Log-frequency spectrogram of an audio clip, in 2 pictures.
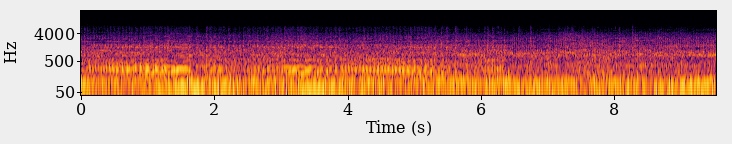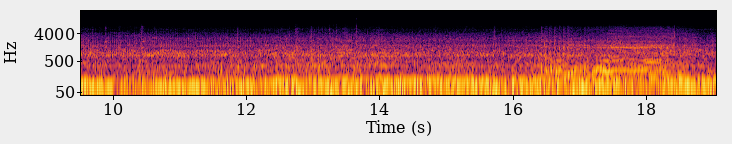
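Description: Tyres crunch over loose gravel and rocks.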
